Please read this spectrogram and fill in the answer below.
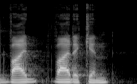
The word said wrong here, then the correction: Vicodin: and it's Vicodin.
